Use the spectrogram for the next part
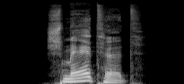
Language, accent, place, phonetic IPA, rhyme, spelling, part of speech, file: German, Germany, Berlin, [ˈʃmɛːtət], -ɛːtət, schmähtet, verb, De-schmähtet.ogg
- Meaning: inflection of schmähen: 1. second-person plural preterite 2. second-person plural subjunctive II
